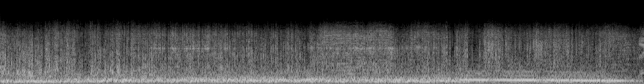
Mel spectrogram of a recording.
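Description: Roar of a Lockheed P-80 Shooting Star's turbojet engine as the jet takes off and makes its low speed run: a steady, noisy rumble, with a low hum holding steady over the last second or so.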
